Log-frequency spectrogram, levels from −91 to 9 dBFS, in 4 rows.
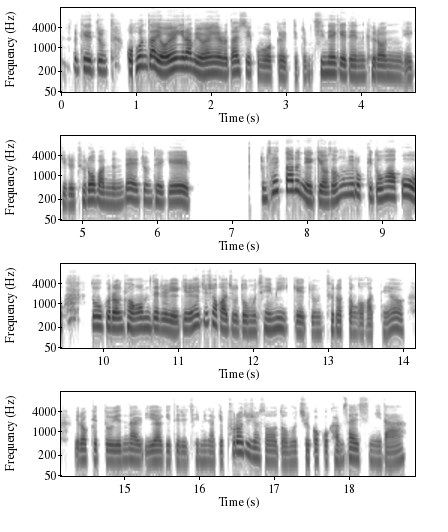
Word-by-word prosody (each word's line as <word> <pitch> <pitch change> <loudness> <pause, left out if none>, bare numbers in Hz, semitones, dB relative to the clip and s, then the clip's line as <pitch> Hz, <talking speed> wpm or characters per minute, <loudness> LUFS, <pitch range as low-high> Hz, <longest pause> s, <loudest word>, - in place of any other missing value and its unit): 그렇게 230 -1 +2
좀 205 0 -1 0.3
뭐 205 - +5
혼자 285 0 +6
여행이라면 230 +3 +8
여행이라도 175 +1 +4
할 195 - +3
수 195 -2 -7
있고 165 -4 -9
뭐 145 -1 -2
이렇게 135 -2 -6
좀 135 +3 -15
지내게 180 -3 +1
된 145 -1 -3
그런 145 -3 -2
얘기를 140 +2 -5
들어 185 +5 +2
봤는데 160 +4 -1
좀 180 -1 -8
되게 170 0 +1 0.9
좀 210 - -4
색다른 355 - +4
얘기여서 170 -1 +2
흥미롭기도 260 -6 -1
하고 235 0 +4 0.3
또 210 -1 +1
그런 190 -3 +4
경험들을 185 -2 0
얘기를 170 +5 0
해 235 - 0
주셔 260 0 -2
가지고 165 -6 -1
너무 150 -1 -4
재미있게 175 -5 -5
좀 135 -1 -11
들었던 155 -4 -6
것 130 - -7
같아요. 135 +8 -7 0.3
이렇게 150 0 -5
또 140 -1 -4
옛날 140 +1 -5
이야기들을 135 -1 -6
재미나게 135 -3 -12
풀어 245 - 0
주셔서 160 - -6
너무 125 +1 -8
즐겁고 140 +1 -8
감사했습니다. 135 -2 -7
170 Hz, 380 characters per minute, -24 LUFS, 140-200 Hz, 0.9 s, 여행이라면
